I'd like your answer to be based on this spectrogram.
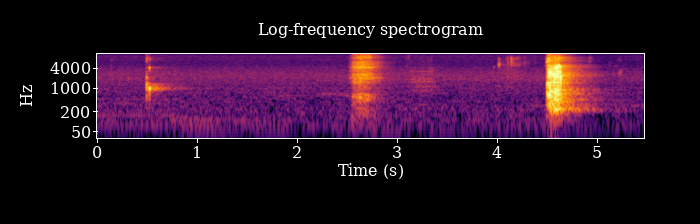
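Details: Cat coughing strikingly like a human: a brief sharp sound, then two harsh, breathy, dry cough bursts, the last loudest.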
